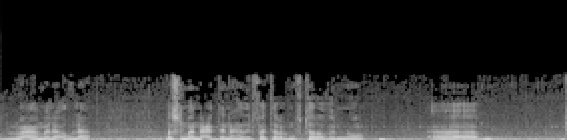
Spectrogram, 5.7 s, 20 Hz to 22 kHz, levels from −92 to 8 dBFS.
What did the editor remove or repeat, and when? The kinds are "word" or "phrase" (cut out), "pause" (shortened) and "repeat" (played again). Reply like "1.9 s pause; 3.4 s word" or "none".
none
